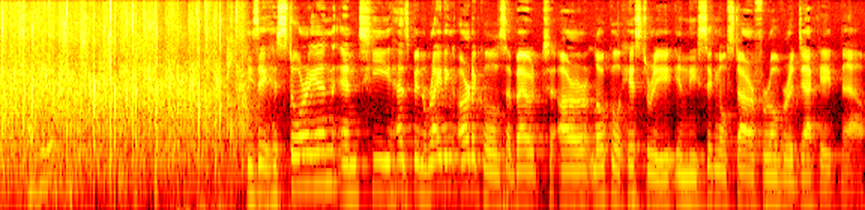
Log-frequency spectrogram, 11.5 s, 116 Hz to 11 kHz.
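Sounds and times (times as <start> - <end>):
audience applause at an evening event: 0.0 - 3.6
speech: 3.3 - 11.5.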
